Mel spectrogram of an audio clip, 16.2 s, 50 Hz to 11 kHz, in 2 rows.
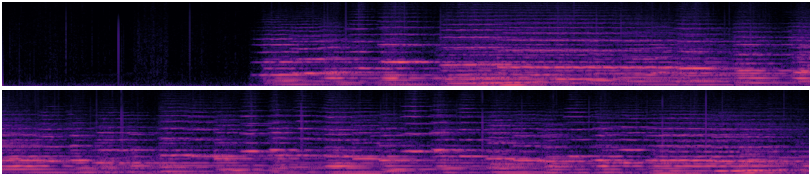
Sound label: Minuet; Bach; Suite No.2 In B Minor, Bwv 1067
